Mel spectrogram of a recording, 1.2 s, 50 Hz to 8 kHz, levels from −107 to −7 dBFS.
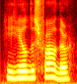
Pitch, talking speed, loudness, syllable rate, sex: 195 Hz, 210 wpm, -14 LUFS, 5.9 syllables/s, female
